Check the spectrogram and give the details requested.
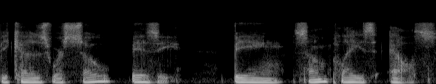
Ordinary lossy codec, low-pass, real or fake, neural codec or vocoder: AAC, 48 kbps; 7.2 kHz; real; none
